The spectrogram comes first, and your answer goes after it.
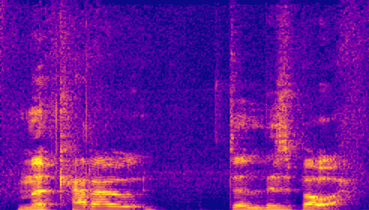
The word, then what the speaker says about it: Mercado de Lisboa: two uh is called mercado de lisboa which i think is how the portuguese pronounce it um and this is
